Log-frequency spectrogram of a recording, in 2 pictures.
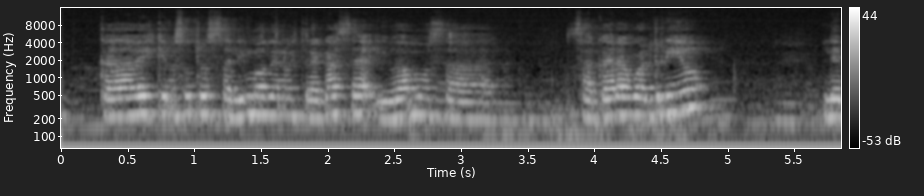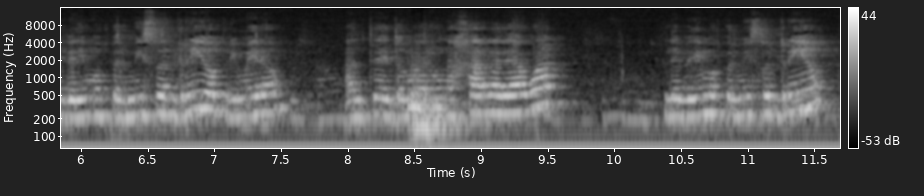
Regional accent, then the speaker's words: Licán Ray, Araucanía, Chile; Hola a todos los hermanos, yo soy de Licanray de Chile, del país de Chile

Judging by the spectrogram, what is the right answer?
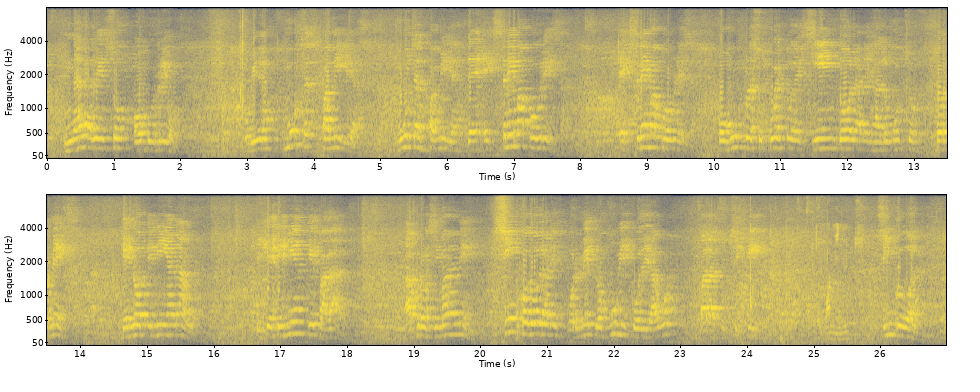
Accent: Guayaquil, Guayas, Ecuador; yo soy de Guayaquil, el país del cual vengo es Ecuador.

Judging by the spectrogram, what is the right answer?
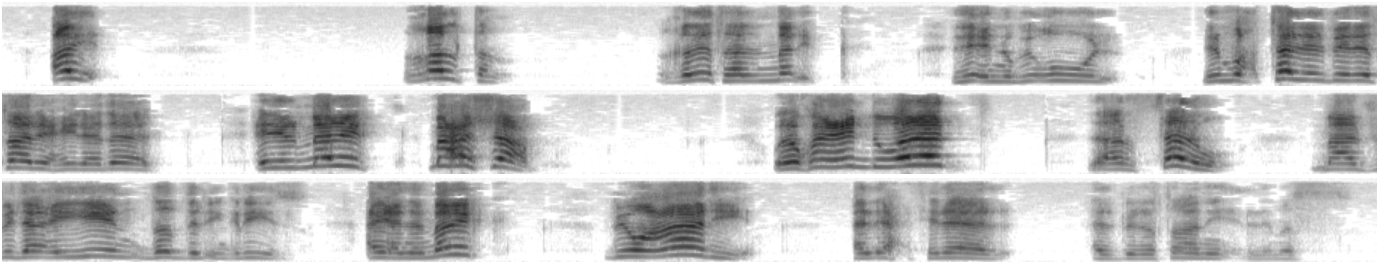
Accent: Suez, Suez Governorate, Egypt; وكان الموزع السلاح عندنا في السويس

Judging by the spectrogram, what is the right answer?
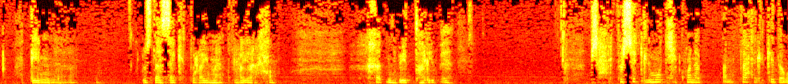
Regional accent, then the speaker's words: Upper Egypt, Egypt; هم ربوني هم عارفين ان انا ست صعيديه، بنت صعيديه ودغري وصادقه

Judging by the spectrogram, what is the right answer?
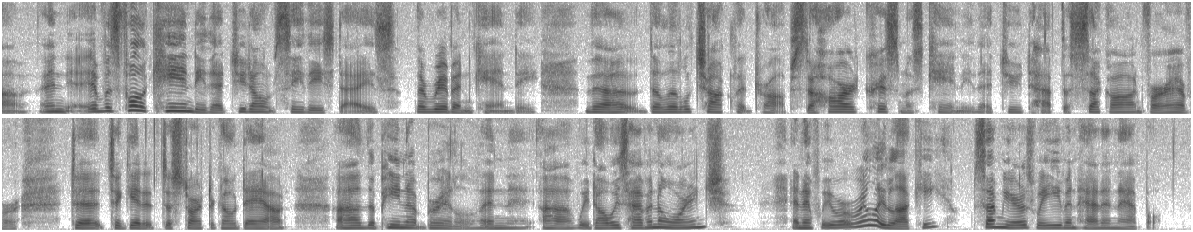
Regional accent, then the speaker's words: Hulbert, Oklahoma, United States; I grew up in Hulbert, which is in the western part of Cherokee County. That's where all of my mother's side of the family lived.

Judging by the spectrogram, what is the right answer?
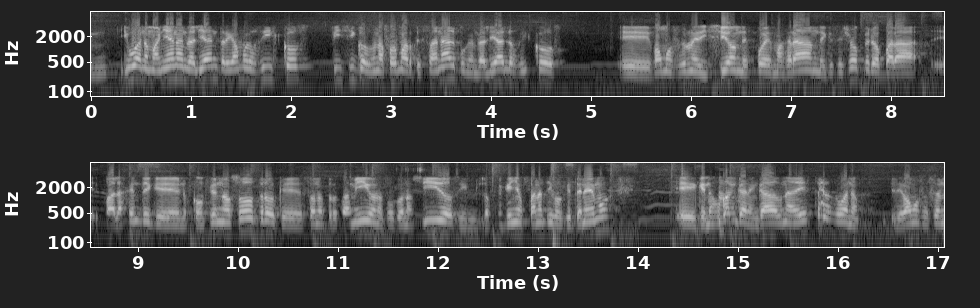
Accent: Buenos Aires, Argentina; yo soy de Caballito y también es un orgullo tocar en el barrio.

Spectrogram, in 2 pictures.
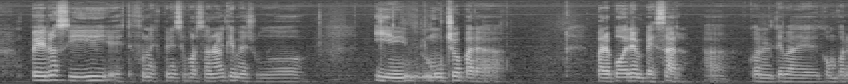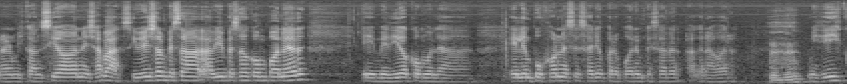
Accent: Córdoba, Argentina; De Córdoba Capital.

